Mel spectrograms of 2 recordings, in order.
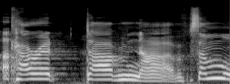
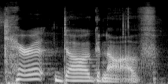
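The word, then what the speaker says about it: Kharitonov: Karatomnov. One of his fucking descendants is so mad at me right now for getting that name wrong. It's Karatonov.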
